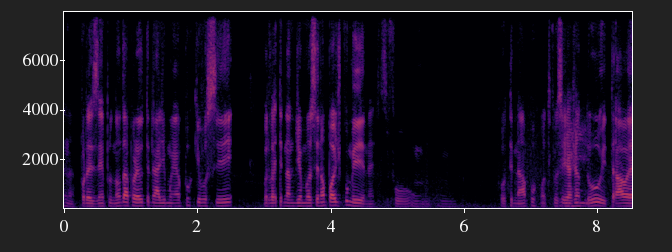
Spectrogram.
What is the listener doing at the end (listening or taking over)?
listening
